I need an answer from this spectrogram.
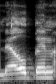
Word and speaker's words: Melbourne: The Waiters Club in Melbourne, Australia. Yes, that is apparently how you say it. If you ask any Australian, it's Melbourne, not Melbourne, even though that's how it's spelled.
